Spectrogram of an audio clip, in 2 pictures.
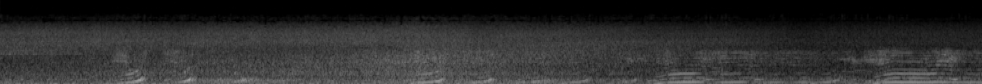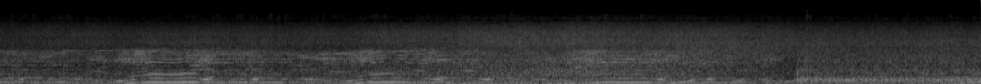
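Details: Humpback whales singing: a varied phrase of low moans, upsweeps and held buzzy tones layered with higher wavering cries, building through the middle and fading, over constant deep underwater rumble.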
